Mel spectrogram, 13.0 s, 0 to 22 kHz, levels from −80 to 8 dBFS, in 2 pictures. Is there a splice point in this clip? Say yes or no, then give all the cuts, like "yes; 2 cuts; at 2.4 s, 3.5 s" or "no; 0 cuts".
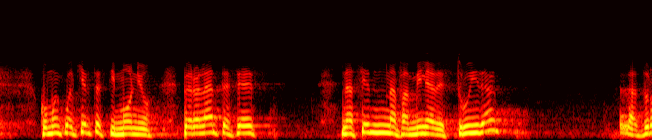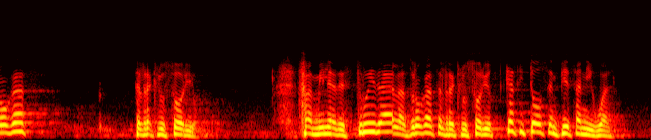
yes; 2 cuts; at 6.2 s, 10.4 s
